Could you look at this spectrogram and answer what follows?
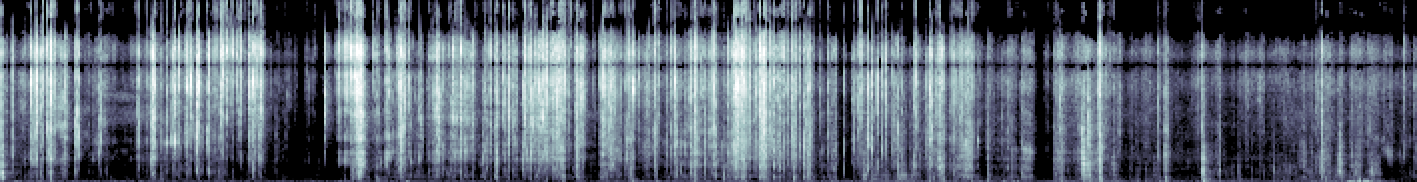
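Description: A Pokémon trading-card booster pack's foil wrapper being torn open and crinkled, in a dense, irregular run of crackling and rustling with sharp little snaps, as the cards are pulled out.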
